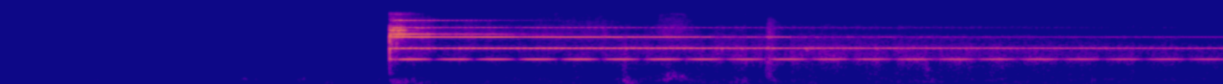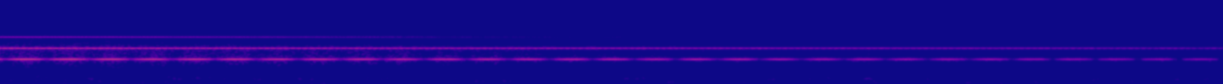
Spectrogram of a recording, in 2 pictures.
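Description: A meditation bell struck once about two seconds in, then ringing on with a clear tone that slowly fades, pulsing gently as it dies away. It is sounded as a focus for listeners to follow at the start of meditation.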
